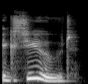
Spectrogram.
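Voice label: "exude", British English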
